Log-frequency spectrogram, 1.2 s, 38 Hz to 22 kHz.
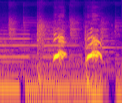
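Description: A small dog in the Persona 3 Portable video game gives two quick, yelping barks over a steady game soundtrack.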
